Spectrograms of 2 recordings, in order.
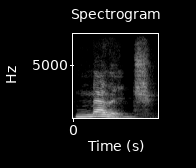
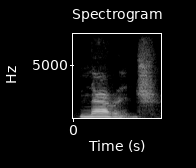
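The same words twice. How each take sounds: First: The R is made with rounded lips. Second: The R is made with the tongue. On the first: "use his lips to create this consonant roticity" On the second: "use an alveolar approximant"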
